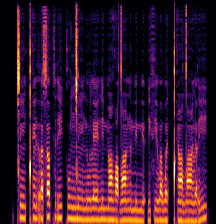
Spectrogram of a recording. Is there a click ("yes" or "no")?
yes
